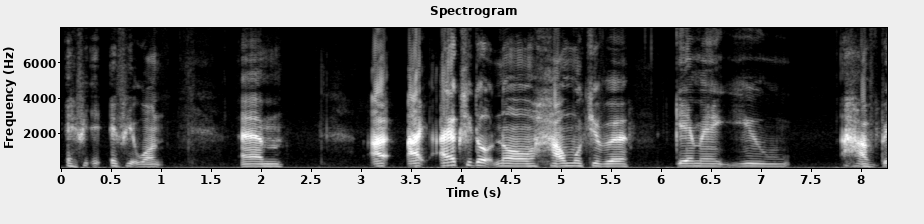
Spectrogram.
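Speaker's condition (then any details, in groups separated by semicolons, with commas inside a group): Cerebral palsy; tight muscles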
